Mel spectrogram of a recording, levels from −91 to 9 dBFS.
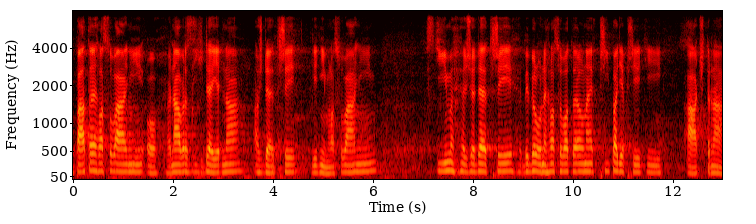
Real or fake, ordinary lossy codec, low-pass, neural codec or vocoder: fake; Opus, 64 kbps; 7.2 kHz; vocoder, 24 kHz, 100 mel bands, Vocos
